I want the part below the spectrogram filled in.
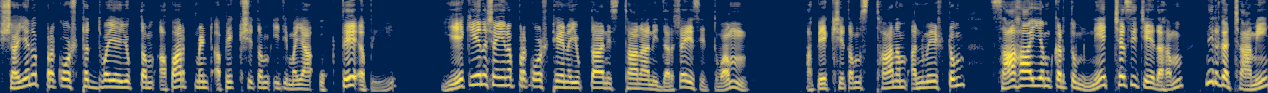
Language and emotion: Sanskrit, angry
